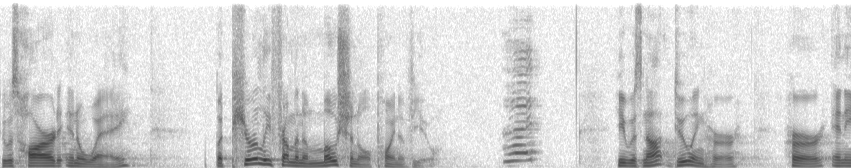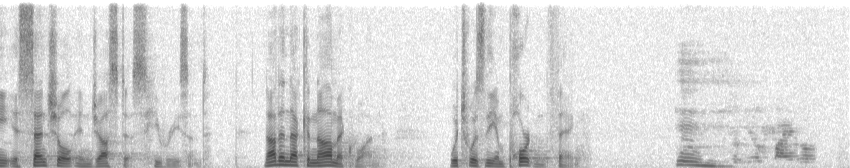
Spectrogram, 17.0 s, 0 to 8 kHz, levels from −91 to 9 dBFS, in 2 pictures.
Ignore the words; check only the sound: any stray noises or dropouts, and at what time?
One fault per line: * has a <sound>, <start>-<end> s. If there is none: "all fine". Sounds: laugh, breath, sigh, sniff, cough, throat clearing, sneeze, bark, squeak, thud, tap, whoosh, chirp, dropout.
* has a sneeze, 5.0-5.4 s
* has a sigh, 15.3-16.7 s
